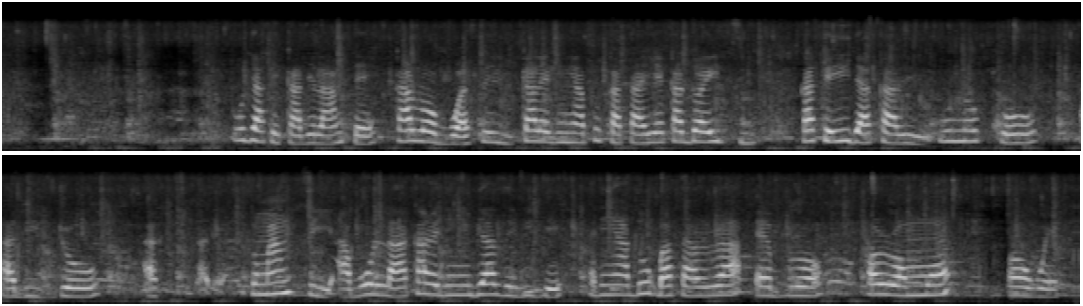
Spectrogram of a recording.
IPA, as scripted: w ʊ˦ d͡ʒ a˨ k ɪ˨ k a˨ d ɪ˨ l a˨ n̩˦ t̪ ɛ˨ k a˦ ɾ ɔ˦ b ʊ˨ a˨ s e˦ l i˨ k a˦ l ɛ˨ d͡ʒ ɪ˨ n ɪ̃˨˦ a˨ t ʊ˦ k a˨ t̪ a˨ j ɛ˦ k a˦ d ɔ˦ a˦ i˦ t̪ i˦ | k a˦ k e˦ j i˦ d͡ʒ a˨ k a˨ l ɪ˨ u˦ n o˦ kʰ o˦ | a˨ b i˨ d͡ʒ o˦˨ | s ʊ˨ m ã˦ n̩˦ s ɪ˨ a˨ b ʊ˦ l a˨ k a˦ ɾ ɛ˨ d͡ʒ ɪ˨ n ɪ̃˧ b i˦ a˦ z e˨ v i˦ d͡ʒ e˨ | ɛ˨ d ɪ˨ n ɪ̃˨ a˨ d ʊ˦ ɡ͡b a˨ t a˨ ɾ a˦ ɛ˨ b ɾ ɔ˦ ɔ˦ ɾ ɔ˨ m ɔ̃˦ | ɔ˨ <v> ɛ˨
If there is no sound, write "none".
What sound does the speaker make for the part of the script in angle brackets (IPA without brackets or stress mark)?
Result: w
